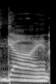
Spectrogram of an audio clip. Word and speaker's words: Gein: Yeah, it's Gein.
